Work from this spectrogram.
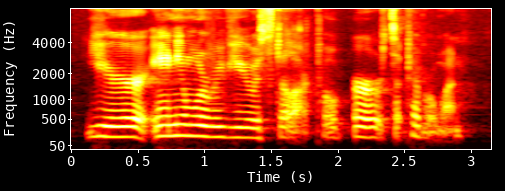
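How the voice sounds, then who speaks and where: A woman with an unremarkable speaking voice, medium pitch and fairly even intonation, in a very clean recording with a silent background. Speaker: special education parent advocate. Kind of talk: casual chat.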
